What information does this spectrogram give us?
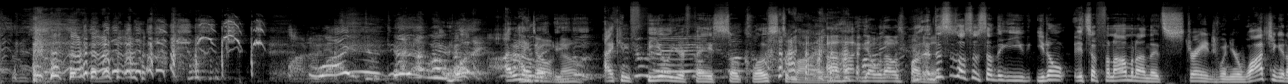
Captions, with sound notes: - Yeah, Dooley's dead. Yeah, he offed himself, (group laughs) - Why do you do that with your -- - I don't know. - I can feel your face so close to mine. - Uh huh, yeah, well that was part. - This is also something you, you don't,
